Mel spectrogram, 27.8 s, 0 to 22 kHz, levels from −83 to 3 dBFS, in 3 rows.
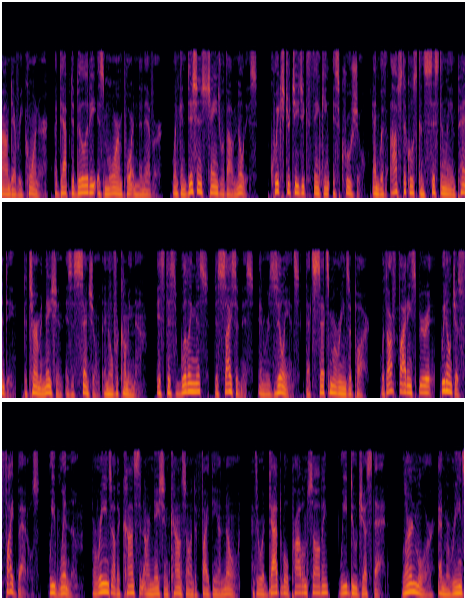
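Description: Concealed Bluetooth headset packet loss shows up four times, where packets between headset and phone dropped out and the receiver filled the gaps by repeating the best-matching recent stretch of waveform. After "decisiveness and resilience that", 15.65 to 15.68 s hides about 30 ms. After "our fighting", 17.84 to 17.92 s scatters 60 ms of loss over 75 ms, giving a brief buzzy hold and a slight warble before "we don't just fight". A tiny single slip sits at 19.63 s, and a short two-frame slip at 23.88 s, before "problem solving we do". All of this rides over the light graininess of the mSBC link.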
